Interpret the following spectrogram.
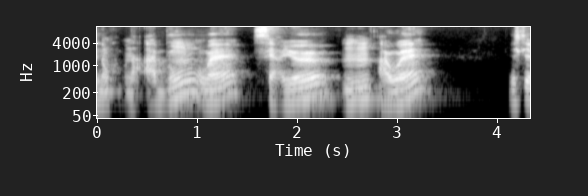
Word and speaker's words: oui: Comment on prononce oui? Ouais.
